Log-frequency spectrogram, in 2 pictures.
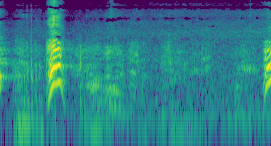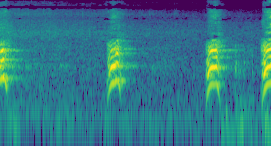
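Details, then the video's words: Norwegian Elkhound barking while wrestling with another Elkhound in play on a Sunday: five sharp, ringing barks spaced irregularly about one to one and a half seconds apart, with faint scuffling and breathing between them. "Elkhound barks"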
